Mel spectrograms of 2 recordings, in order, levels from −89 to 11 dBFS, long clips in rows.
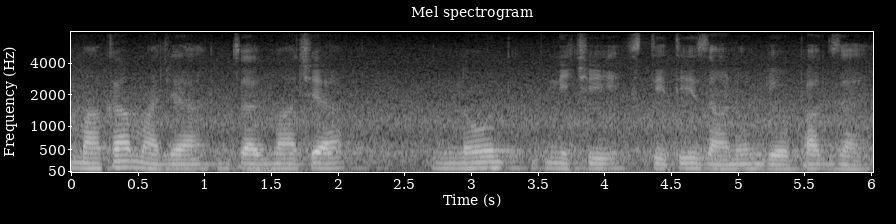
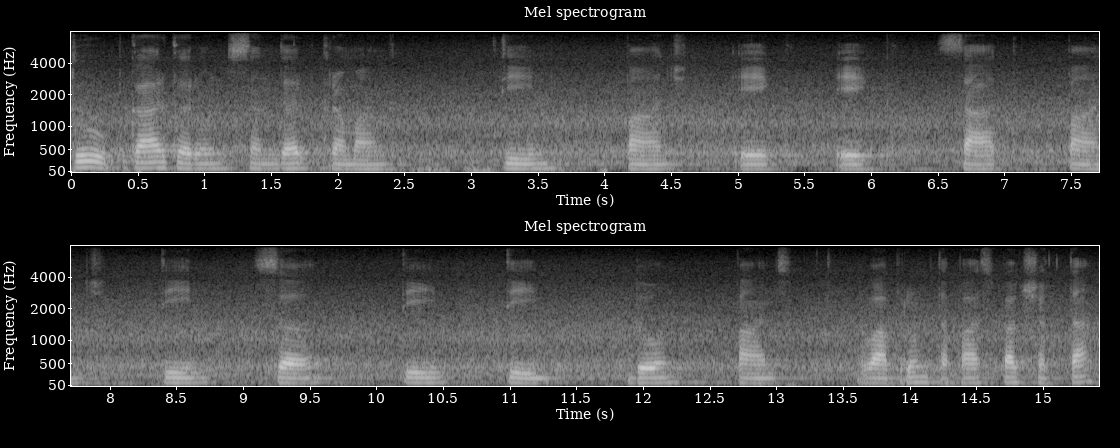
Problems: constant background noise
